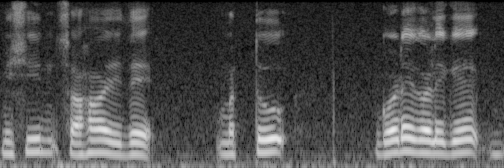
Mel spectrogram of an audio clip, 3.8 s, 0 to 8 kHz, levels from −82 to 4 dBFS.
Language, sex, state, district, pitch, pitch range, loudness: Kannada, male, Karnataka, Bangalore, 170 Hz, 160-185 Hz, -14 LUFS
